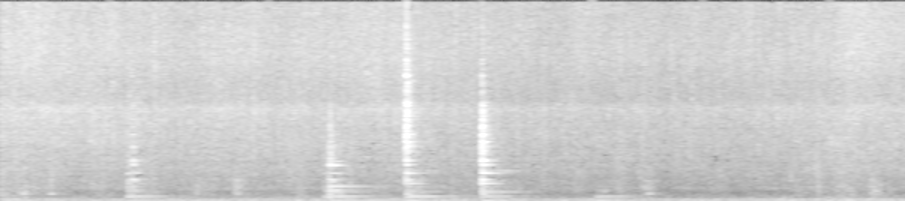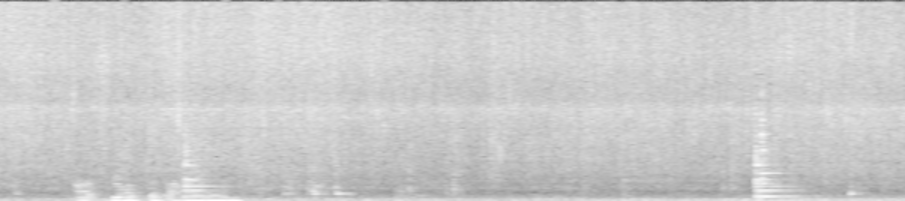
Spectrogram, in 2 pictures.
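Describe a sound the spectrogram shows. Metal tongs clink against a pot.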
